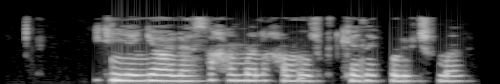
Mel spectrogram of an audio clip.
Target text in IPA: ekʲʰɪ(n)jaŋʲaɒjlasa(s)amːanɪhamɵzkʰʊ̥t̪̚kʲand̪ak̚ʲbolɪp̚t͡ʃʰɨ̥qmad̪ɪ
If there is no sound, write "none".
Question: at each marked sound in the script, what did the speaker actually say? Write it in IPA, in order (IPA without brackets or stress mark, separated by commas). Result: n, h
